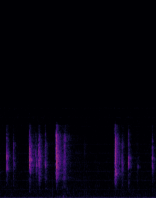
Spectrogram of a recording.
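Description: Computer keyboard keys being typed: a quick run of separate key clicks, a pause of most of a second, then a couple more clicks near the end.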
